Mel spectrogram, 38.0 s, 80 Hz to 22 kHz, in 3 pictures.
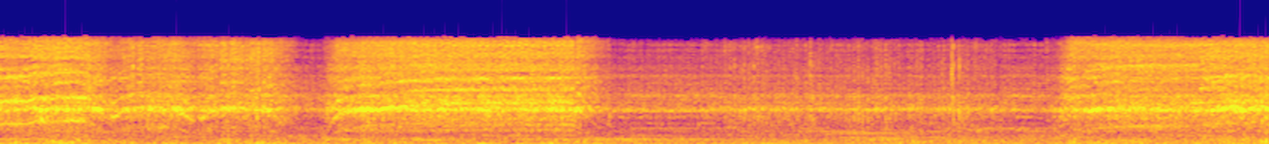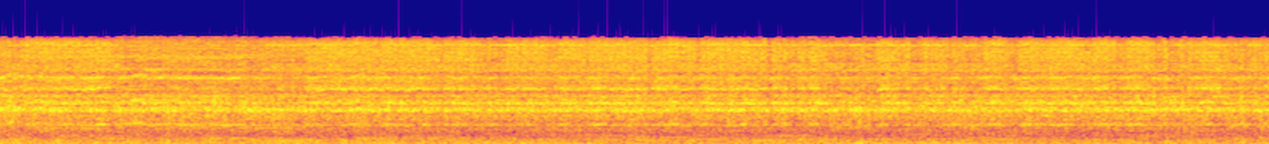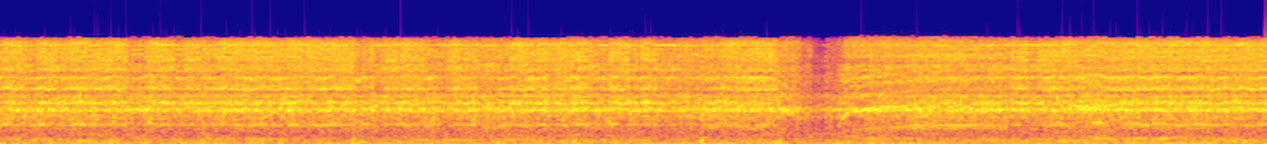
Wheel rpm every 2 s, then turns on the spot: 150, 90, 140, 30, 20, 80, 160, 160, 160, 160, 160, 160, 160, 160, 160, 160, 140, 140, 160.
8-10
